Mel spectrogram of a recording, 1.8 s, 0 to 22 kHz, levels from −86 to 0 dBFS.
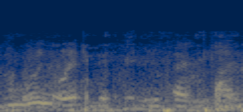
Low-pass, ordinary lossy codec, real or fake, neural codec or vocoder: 7.2 kHz; none; fake; codec, 24 kHz, 1.5 kbps, HILCodec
